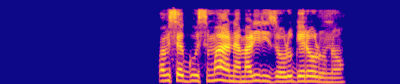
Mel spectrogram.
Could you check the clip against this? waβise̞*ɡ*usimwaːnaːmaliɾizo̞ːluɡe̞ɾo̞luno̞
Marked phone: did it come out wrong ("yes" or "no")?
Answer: no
